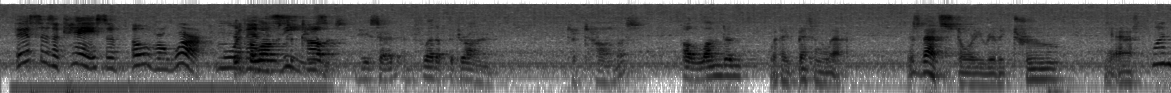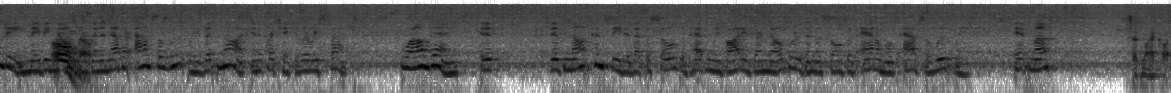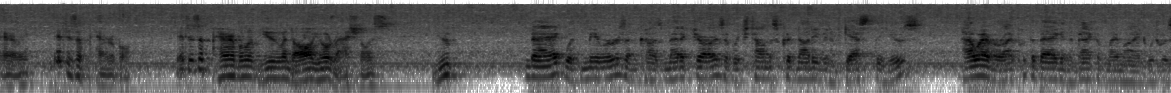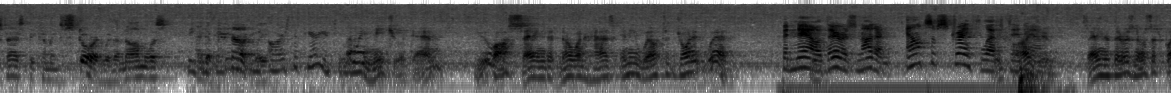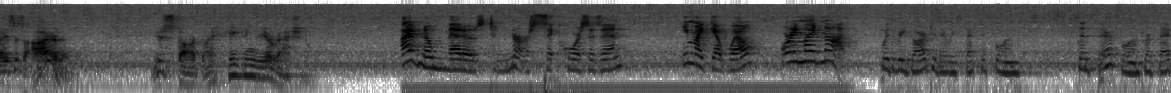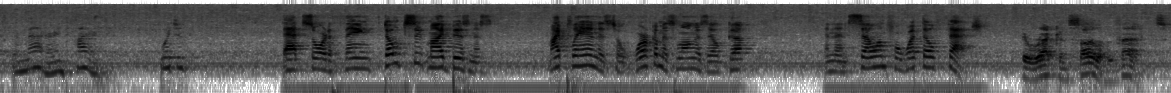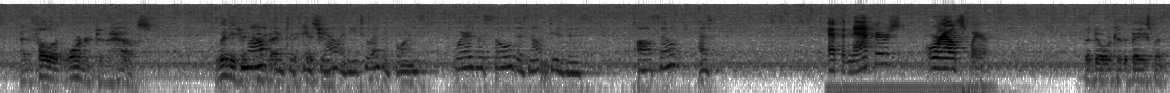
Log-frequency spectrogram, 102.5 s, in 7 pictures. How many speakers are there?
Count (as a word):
four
